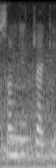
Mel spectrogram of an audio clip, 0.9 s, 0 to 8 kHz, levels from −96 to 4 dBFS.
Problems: constant background noise, background conversations at intervals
